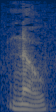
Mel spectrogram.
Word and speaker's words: know: Know. To know. Muy To bien, know. to know. Igual que no. No quiero. No. To know, no. La pronunciación es igual, aunque tiene una K.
